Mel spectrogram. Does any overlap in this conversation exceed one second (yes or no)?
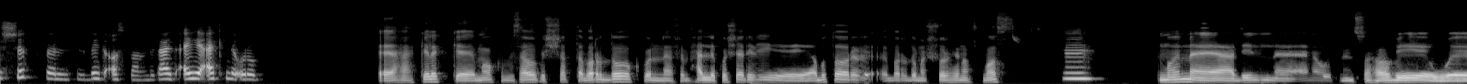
no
